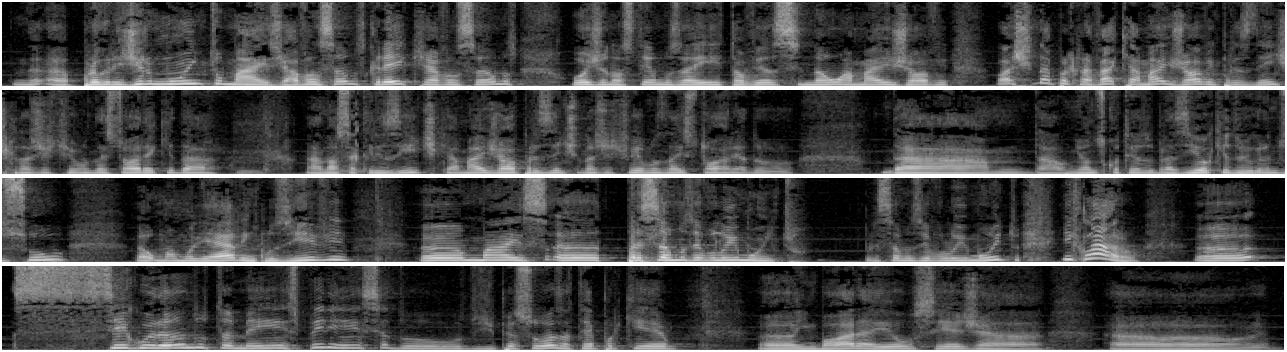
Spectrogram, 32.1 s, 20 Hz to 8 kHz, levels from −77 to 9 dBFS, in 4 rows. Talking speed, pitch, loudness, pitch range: 180 wpm, 200 Hz, -17 LUFS, 175-230 Hz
